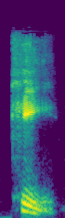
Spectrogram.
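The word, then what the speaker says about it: כי: So this is pronounced ki, which means for.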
